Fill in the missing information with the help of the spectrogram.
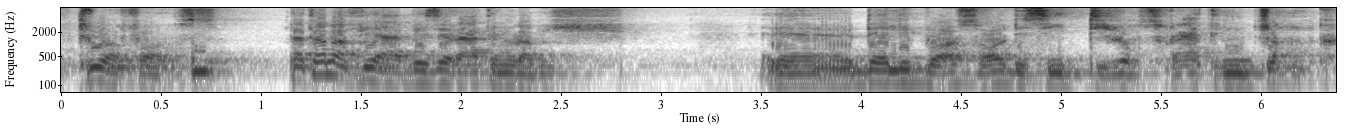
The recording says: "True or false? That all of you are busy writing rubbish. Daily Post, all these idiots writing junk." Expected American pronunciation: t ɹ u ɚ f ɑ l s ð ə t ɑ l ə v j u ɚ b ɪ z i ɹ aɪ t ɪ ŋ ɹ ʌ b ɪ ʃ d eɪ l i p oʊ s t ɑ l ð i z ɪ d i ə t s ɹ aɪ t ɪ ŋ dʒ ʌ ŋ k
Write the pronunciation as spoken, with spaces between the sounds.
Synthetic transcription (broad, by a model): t ɹ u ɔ f ɑ l s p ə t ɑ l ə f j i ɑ b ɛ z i ɹ aɪ t ɪ ŋ ɹ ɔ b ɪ ʃ d eɪ l i b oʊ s ɑ l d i s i d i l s ɹ aɪ t ɪ ŋ dʒ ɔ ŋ k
